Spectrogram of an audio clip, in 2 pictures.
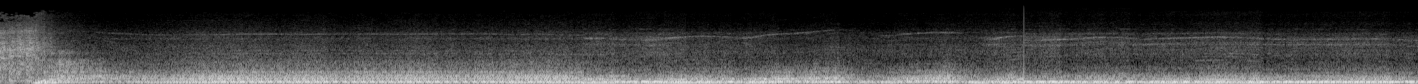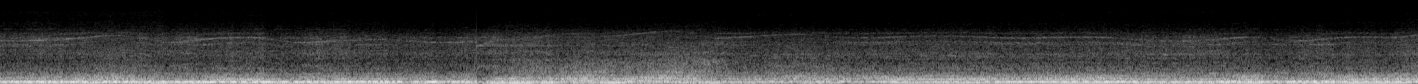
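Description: Ford Mustang engine running at low revs with a steady, deep rumble, dipping briefly a couple of times.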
